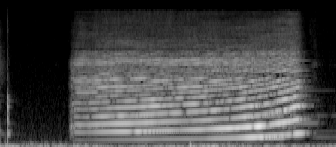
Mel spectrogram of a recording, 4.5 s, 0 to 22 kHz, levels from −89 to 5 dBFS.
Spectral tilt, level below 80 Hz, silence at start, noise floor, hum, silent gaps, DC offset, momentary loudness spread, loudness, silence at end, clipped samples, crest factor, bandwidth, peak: -3.5 dB/octave; -40 dBFS; 0 s; -39 dBFS; none; none; under 0.1%; 15 LU; -17 LUFS; 0 s; under 0.1%; 18 dB; 15.5 kHz; -2 dBFS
